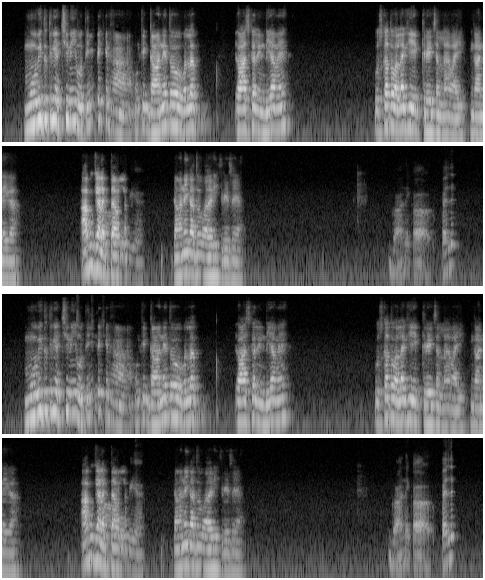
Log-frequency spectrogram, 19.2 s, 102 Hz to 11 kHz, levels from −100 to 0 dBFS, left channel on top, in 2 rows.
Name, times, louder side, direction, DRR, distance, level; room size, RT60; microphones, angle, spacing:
voice 1, 0.4-4.1 4.7-5.8 7.5-10.0 11.2-12.1 13.1-14.4, left 4 dB, 60° left, 0.5 m, -26 dB
voice 2, 1.5-2.0 11.6-12.5 17.3-18.6, right 5 dB, 80° right, 0.5 m, -40 dB
4.5 x 2.4 x 2.4 m
head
